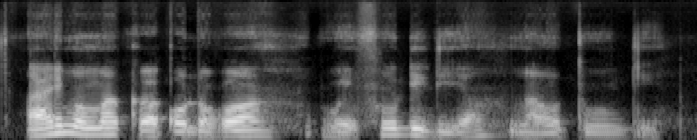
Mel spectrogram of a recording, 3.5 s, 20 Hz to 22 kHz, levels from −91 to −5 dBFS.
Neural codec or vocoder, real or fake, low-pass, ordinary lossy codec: codec, 44.1 kHz, 2.6 kbps, SNAC; fake; none; none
